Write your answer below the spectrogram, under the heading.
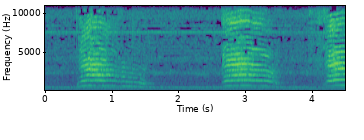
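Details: Little kittens meowing: three high, harmonic-rich mews, each arching up then falling, spaced about two seconds apart, over a steady low hum.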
